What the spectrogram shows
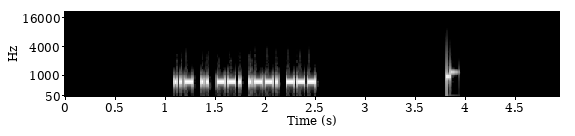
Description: Morse code, heard as a keyed tone, about 44 wpm, 700 Hz. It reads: UIGPO
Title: Code Groups - 5 Letters - 45wpm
